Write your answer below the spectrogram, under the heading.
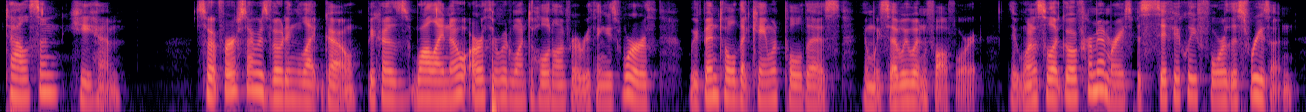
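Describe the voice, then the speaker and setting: Listener voice message, gravelly fry, mid pitch, scripted argument delivery. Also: a little mellow. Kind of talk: prepared argument read aloud.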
